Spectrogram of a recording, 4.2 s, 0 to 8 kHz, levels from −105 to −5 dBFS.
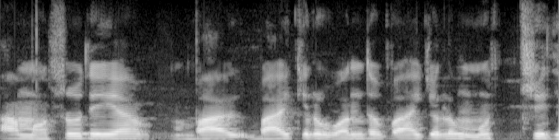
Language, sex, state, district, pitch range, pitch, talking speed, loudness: Kannada, male, Karnataka, Koppal, 110-120 Hz, 115 Hz, 100 wpm, -17 LUFS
